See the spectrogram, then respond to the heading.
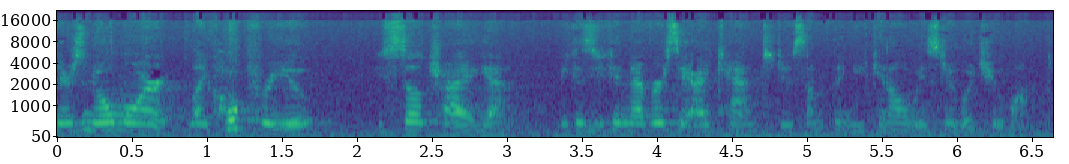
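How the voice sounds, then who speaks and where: A woman talks at a fairly quick pace with big swings in loudness. Noticeable background noise sits behind her. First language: Assyrian. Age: young. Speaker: soprano singer. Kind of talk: interview.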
